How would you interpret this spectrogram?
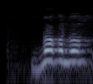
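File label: "bogbo", Mooré; vaccination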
